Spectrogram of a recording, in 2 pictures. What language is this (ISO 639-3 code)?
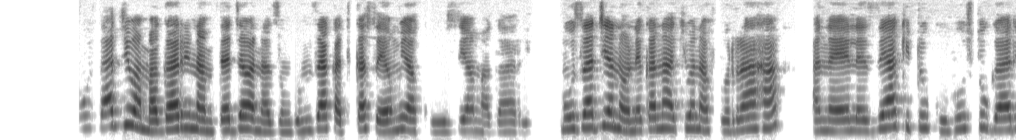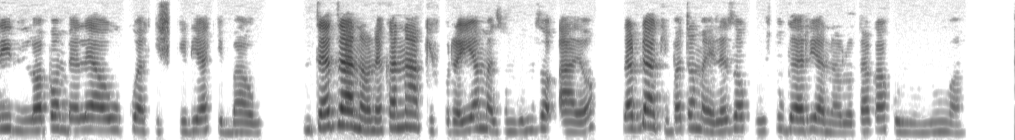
swa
